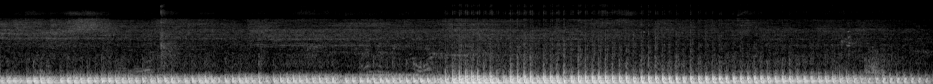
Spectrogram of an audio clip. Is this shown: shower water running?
no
